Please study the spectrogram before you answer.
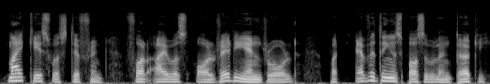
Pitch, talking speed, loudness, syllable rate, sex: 125 Hz, 185 wpm, -19 LUFS, 6.4 syllables/s, male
